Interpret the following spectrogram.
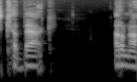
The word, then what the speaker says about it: Quebec: The official pronunciation is Quebec.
